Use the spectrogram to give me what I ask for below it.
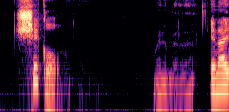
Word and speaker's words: chicle: I think it's pronounced chicle. Chicle? Is that maybe it? Chicle. Chicle. Yeah. Chicle. I have been pronouncing it chicle this whole time. Oh, Casey. Oh, no, Alex. I really hope you haven't done this in front of any Hispanic people.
